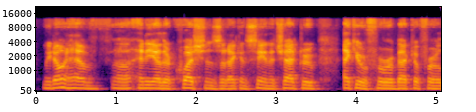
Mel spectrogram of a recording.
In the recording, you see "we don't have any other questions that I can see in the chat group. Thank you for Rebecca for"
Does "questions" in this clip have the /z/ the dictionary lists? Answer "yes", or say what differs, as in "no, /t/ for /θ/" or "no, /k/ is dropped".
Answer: yes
